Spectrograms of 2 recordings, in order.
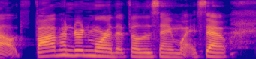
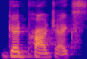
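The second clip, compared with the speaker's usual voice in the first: ordinary talk, nothing marked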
